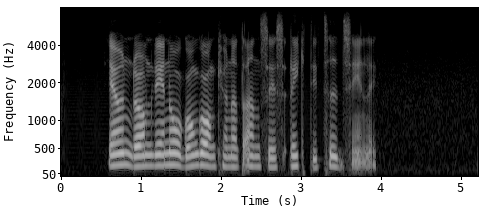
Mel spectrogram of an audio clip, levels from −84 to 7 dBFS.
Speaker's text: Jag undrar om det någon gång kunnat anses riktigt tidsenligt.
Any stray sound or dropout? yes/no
no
